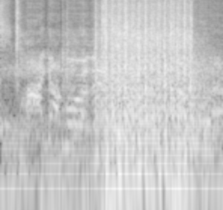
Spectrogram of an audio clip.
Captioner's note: gun firing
